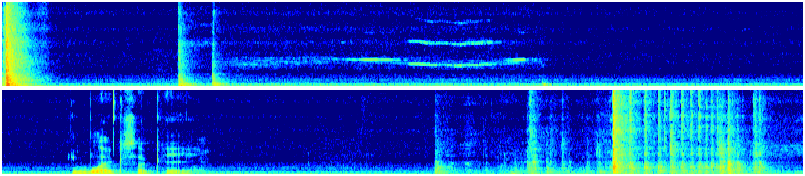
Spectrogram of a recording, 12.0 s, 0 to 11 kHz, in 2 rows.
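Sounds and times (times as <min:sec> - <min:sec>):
rapid mechanical clicks and rattles: 0:09.9 - 0:11.8.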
